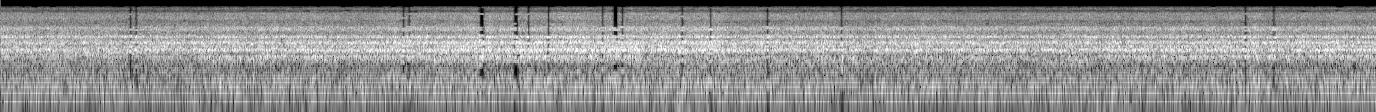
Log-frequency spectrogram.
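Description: Waterfall pouring into a churning plunge pool, a steady even rush of white water with no let-up.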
